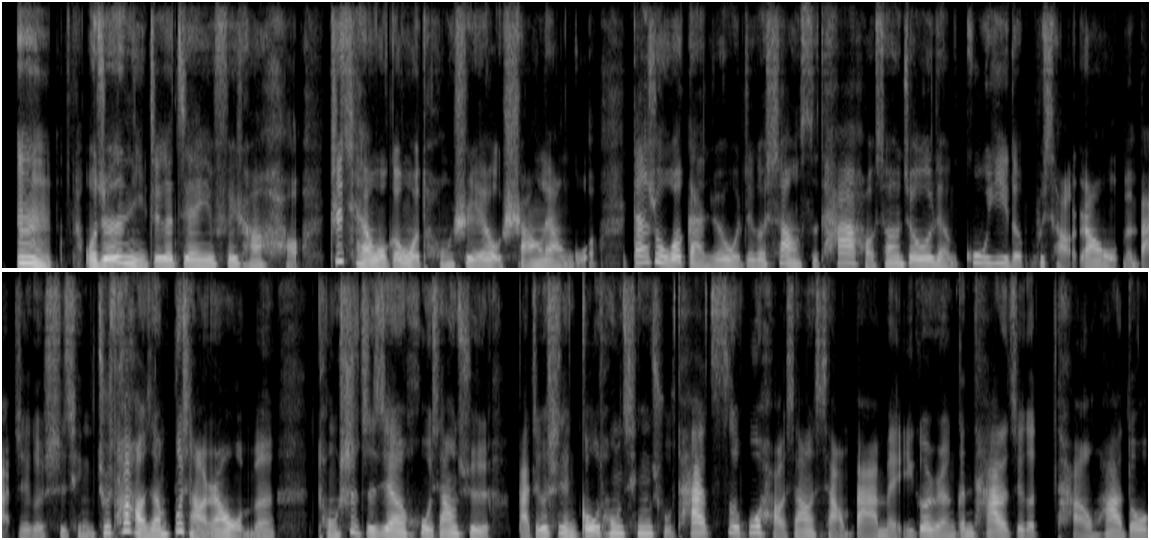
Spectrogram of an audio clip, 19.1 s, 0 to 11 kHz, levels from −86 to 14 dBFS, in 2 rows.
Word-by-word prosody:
嗯， 235 -9 +10 0.3
我 205 - +6
觉 220 +2 +10
得 255 - +9
你 225 -8 +5
这 230 +6 +1
个 225 -2 +6
建 220 -1 +2
议 210 - +2
非 220 0 0
常 190 -4 -3
好。 195 - -8 0.2
之 340 - +2
前 225 -9 +3
我 200 - +5
跟 200 +5 +1
我 210 -5 +4
同 185 0 -8
事 220 +3 0
也 205 - +1
有 210 +3 +1
商 195 +2 -2
量 195 -4 -2
过， - - -11 0.3
但 275 +3 0
是 310 - -1
我 250 -3 +4
感 215 -9 -4
觉 185 +4 -6
我 205 -5 -1
这 200 +3 -7
个 205 +1 -3
上 225 0 -1
司， 200 0 -10
他 240 +5 0
好 235 - -7
像 230 +1 -2
就 225 0 0
有 230 +1 +3
点 210 -6 -4
故 275 -2 -4
意 250 0 -4
的 185 - -4
不 225 +3 -13
想 220 - -7
让 195 0 0
我 - - -4
们 - - -12
把 - - -3
这 95 - -11
个 95 0 -8
事 200 - -9
情 190 -2 -9
就 265 - -2
是 265 - -6
他 350 - +5
好 210 - +5
像 205 +3 +2
不 335 +9 -1
想 - - 0
让 215 0 +4
我 170 - 0
们 175 +4 -8 0.4
同 180 +1 -5
事 300 +7 -4
之 225 -2 -1
间， 220 0 +4
互 225 +1 -2
相 215 +2 +1
去 215 -7 -3 0.2
把 160 - -2
这 200 - -3
个 230 - +4
事 235 - -7
情 230 -6 0
沟 230 +6 +4
通 235 0 0
清 240 0 -1
楚。 240 - -8
他 230 +1 +4
似 250 +3 -6
乎 275 +2 0
好 265 - -6
像 210 +1 -3
想 210 - -6
把 165 -7 -2
每 190 +2 -7
一 180 - -12
个 230 +3 0
人 175 -1 -5
跟 210 +2 -6
他 220 0 +2
的 215 - -1
这 215 +2 -8
个 195 - -6 0.2
谈 160 - -9
话 195 +2 -2
都， 200 +3 -4
220 Hz, 310 characters per minute, -24 LUFS, 195-235 Hz, 0.4 s, 嗯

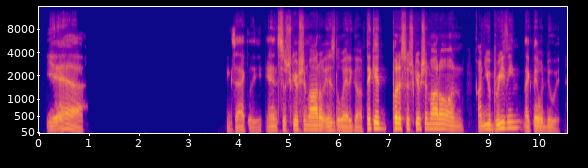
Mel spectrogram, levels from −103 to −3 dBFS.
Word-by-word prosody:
Yeah. 110 -2 -2 2.9
Exactly, 100 -4 -9
and 105 +1 -5
subscription 125 +2 -1
model 120 -1 +3
is 110 +1 -3
the 105 - -4
way 100 0 -1
to 100 - -3
go. 95 -1 -7
If 95 - -13
they 140 - +5
could 155 -3 +4
put 155 -1 +9
a - - +6
subscription 145 +1 0
model 140 -2 +3
on 115 -1 -5 0.3
on 110 +2 -3
you 135 0 +2
breathing, 170 +7 0
like, 100 -3 -5
they 115 -1 +2
would 105 -3 -3
do 95 -3 -7
it. - - -19
120 Hz, 150 wpm, -26 LUFS, 105-140 Hz, 2.9 s, put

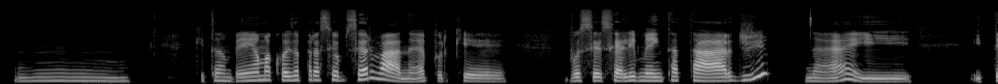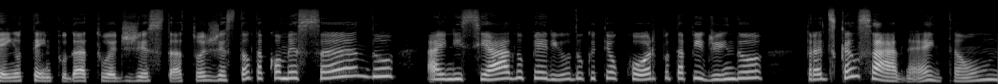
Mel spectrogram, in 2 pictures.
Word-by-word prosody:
Hum. 165 -1 -12 0.6
Que - - -18
também, 170 0 -3
é - - +1
uma 205 +2 0
coisa, 190 +1 -1
pra 205 -1 -3
se 200 - -7
observar, 230 - +3
né, 135 +3 -4
porque, 145 -2 -7 0.6
você 170 +1 -2
se 175 - 0
alimenta 175 +1 0
tarde, 180 - +3 0.5
né, 155 +8 -2
e 135 -1 -3 0.6
e 140 - -9
tem 160 +3 +1
o - - -3
tempo 160 -3 -3
da 165 +1 +4
tua 165 -1 -1
digestão, 170 -1 -2
a - - -1
tua 185 +3 -3
digestão 205 +5 -2
está 280 -1 -3
começando 350 +7 +1 0.3
a 235 - +4
iniciar 240 +2 +4
no 305 +1 -2
período 265 -2 -3
que 280 - -6
o - - -9
teu 285 -2 -3
corpo 250 +2 0
está 275 0 -1
pedindo 270 +4 0 0.4
pra 230 0 +2
descansar, 250 - +4
né, 195 - -1
então, 175 +5 -5
185 Hz, 130 wpm, -25 LUFS, 165-250 Hz, 0.6 s, da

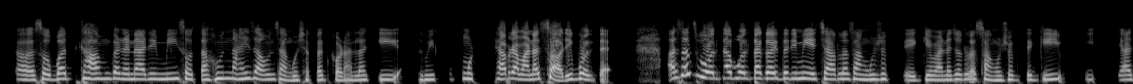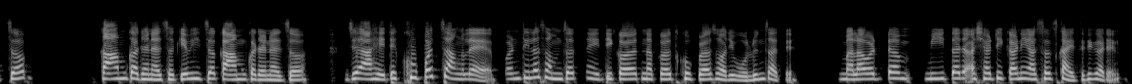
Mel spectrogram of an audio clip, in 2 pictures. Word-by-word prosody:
अ, 220 -3 0
सोबत 255 +1 0
काम 260 -2 +2
करणारी 245 -2 +1
मी 255 +2 +1
स्वतःहून 255 +2 0
नाही 260 0 +1
जाऊन 235 -5 0
सांगू 210 -5 -1
शकत 205 0 -4
कोणाला, 200 +2 -1
की 220 +1 -3 0.2
तुम्ही 215 +1 0
खूप 230 +3 -11
मोठ्या 255 -1 -1
प्रमाणात 240 -3 +2
सॉरी 185 +4 +3
बोलताय. 215 -4 0 0.7
असंच 430 +1 +1
बोलता-बोलता 285 -2 +1
काहीतरी 275 0 +2
मी 275 0 +2
एच-आरला 250 0 +1
सांगू 230 -3 +1
शकते 230 -5 -3
किंवा 215 -1 +1
मॅनेजरला 225 +4 0
सांगू 205 -4 -1
शकते, 210 0 -3
की 225 +3 0 0.6
याचं 220 +6 0 0.8
काम 265 +1 +4
करण्याचं 235 -4 +3
किंवा 245 +3 +2
हिचं 270 0 +1
काम 230 -1 +3
करण्याचं, 210 -2 +1 0.5
जे 275 - +4
आहे 245 -2 +3
ते 275 - +4
खूपच 335 +3 +1
चांगलं 245 -4 +1
आहे. 170 -6 0
पण 255 +2 -3
तिला 320 +2 +2
समजत 270 -4 +1
नाही. 265 -4 -2
ती - - +2
कळत-नकळत 245 -1 +1
खूप 255 -3 0
वेळा 235 0 +4
सॉरी 220 -4 +1
बोलून 210 +5 +1
जाते. 230 -7 -1 0.5
मला 240 +1 +3
वाटतं, 265 +2 0 0.2
मी 265 +1 +1
तर 285 0 +2
अशा 260 +1 +1
ठिकाणी 265 -1 +1
असंच 250 +2 0
काहीतरी 200 +5 0
करेन. 225 -2 -1
245 Hz, 165 wpm, -23 LUFS, 220-265 Hz, 0.8 s, काम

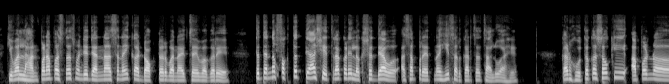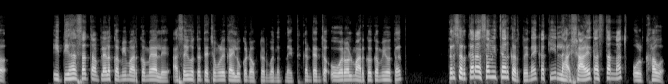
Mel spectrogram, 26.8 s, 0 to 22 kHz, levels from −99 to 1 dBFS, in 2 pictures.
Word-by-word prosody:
किंवा 160 +2 +4
लहानपणापासूनच 180 +6 +2
म्हणजे 185 -2 0
ज्यांना 160 -1 +3
असं 170 +1 -2
नाही 180 +2 0
का 170 - +4
डॉक्टर 140 +2 +3
बनायचंय 140 0 0
वगैरे, 135 -2 0 0.6
तर 205 - +3
त्यांना 215 +3 +2
फक्त 230 +3 0 0.2
त्या 225 0 +6
क्षेत्राकडे 200 -1 +1
लक्ष 160 +2 -3 0.2
द्यावं 165 -6 +5 0.2
असा 160 +5 -1
प्रयत्नही 155 +3 -2
सरकारचा 145 -3 -3
चालू 120 +2 -3
आहे. 105 +2 -12 0.9
कारण 175 +1 +3
होतं 150 +4 -2
कसं 215 +1 +2
की 225 -2 -5 0.2
आपण 185 +4 +1
अ, 155 -4 +2 1.1
इतिहासात 190 +5 0
आपल्याला 165 0 +2
कमी 160 -1 -2
मार्क 155 -2 -2
मिळाले. 145 -6 0 0.2
असंही 165 +5 -2
होतं 160 -1 -2
त्याच्यामुळे 150 +2 -2
काही 140 -2 +2
लोकं 135 0 -5
डॉक्टर 120 0 -6
बनत 115 0 -9
नाहीत. 110 -2 -14
कारण 140 -2 -7
त्यांचा 130 -3 -1
ओव्हरऑल 145 +2 0
मार्क 140 -1 0
कमी 150 +1 -3
होतात. 155 +2 -3 1.0
तर 215 - +2
सरकार 220 +3 +3
असा 250 0 +5
विचार 245 -1 +3
करतोय 140 0 0
नाही 185 +4 -2
का, 200 - -1
की 215 +1 -8
लहा 165 -3 +3
शाळेत 170 +5 +4
असतानाच 200 +2 0
ओळखावं 140 +2 -1
155 Hz, 130 wpm, -24 LUFS, 140-190 Hz, 1.1 s, त्या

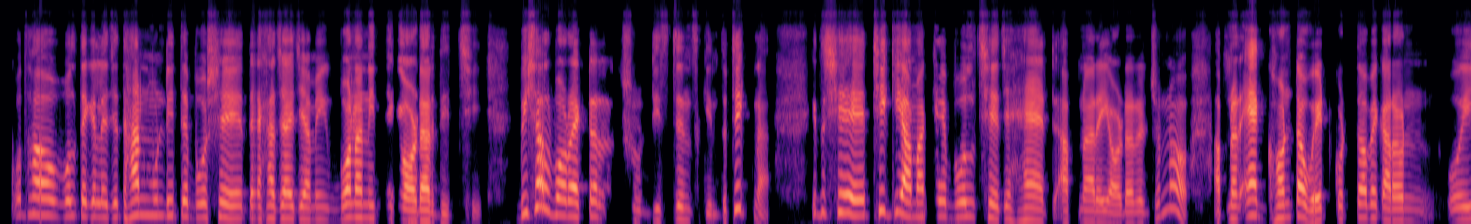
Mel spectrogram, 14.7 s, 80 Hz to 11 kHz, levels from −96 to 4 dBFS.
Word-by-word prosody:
কোথাও 235 0 +1 0.2
বলতে 220 0 -3
গেলে 200 -1 -2
যে 200 - -5
ধানমন্ডিতে 225 -1 0
বসে 200 +1 -1 0.3
দেখা 180 0 -1
যায় 180 -1 +4
যে - - -2
আমি 175 +1 -6 0.2
বনানী 195 0 +3
থেকে 185 -2 -7
অর্ডার 150 0 +5
দিচ্ছি। 120 - -11 0.5
বিশাল 330 +6 +4
বড় 225 -2 +2
একটা 210 +2 -2 0.3
সু - - -13 0.2
ডিসট্যান্স 165 +1 -7
কিন্তু 120 -2 -14
ঠিক 330 - +2
না? - - -7 0.5
কিন্তু 270 - -11
সে 270 -1 +2 0.3
ঠিকই 270 -3 +1
আমাকে 205 +2 -3 0.2
বলছে 210 -1 -3
যে, 180 - -5
"হ্যাঁ, 165 0 +3 0.3
আপনার 150 0 -4
এই 150 - -2
অর্ডারের 140 +2 -4
জন্য 270 +11 -13 0.5
আপনার 180 0 0 0.2
১ 225 - +5
ঘন্টা 195 +3 +2
ওয়েট 155 +2 +2
করতে 180 - -11
হবে।" 195 0 0
কারণ, 160 0 +2 0.5
ঐ - - -7
200 Hz, 165 wpm, -24 LUFS, 165-225 Hz, 0.5 s, অর্ডার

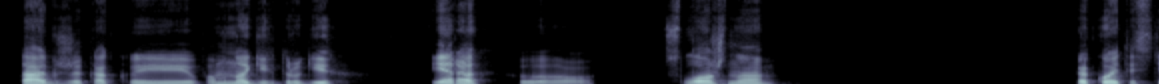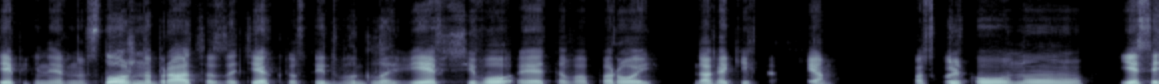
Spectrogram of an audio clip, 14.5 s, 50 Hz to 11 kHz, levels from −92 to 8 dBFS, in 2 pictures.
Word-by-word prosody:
Так 175 -1 +5
же, 150 0 -9
как 145 0 -4
и 145 -2 -5
во 145 - -11
многих 150 -2 -3
других 150 +3 -5 0.5
сферах, 210 -1 +3 0.3
э, 130 - -10 0.4
сложно 160 -4 0 1.9
В - - +6
какой-то 175 +1 +3
степени, 160 +1 -1
наверно, 140 -1 -8
сложно 175 +4 +6
браться 160 0 +5
за 135 0 -7
тех, 160 +4 +3
кто 140 - -12
стоит 140 0 -8
во 140 - -10
главе 140 +5 +2
всего 155 -6 +2
этого 135 0 -2
порой, 135 +3 0 0.2
да, - - +3
каких-то - - -5 0.2
схем. - - 0 0.5
Поскольку, 160 +3 +1
ну, 190 -2 -2 0.2
если 180 +3 +5
150 Hz, 130 wpm, -27 LUFS, 140-175 Hz, 1.9 s, В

